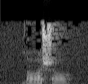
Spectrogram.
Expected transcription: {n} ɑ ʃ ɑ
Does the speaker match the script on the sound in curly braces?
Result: no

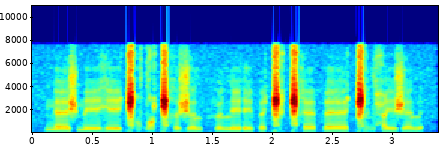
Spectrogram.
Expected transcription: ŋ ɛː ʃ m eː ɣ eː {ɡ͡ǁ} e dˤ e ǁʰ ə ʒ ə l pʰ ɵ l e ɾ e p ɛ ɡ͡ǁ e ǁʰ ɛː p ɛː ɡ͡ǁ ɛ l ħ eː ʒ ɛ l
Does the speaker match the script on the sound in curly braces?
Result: yes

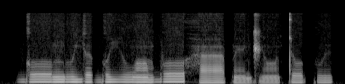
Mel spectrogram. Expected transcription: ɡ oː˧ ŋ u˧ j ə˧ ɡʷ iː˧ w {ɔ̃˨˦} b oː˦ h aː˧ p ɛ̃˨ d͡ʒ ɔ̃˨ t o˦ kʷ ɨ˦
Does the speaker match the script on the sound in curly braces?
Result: no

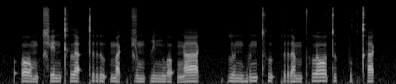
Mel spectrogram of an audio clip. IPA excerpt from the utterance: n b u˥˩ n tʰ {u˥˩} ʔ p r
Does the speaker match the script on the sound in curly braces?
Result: yes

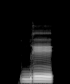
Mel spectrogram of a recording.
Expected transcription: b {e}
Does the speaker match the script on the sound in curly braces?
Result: yes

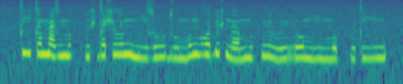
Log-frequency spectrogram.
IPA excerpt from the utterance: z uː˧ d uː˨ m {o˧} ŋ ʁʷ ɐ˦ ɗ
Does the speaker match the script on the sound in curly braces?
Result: no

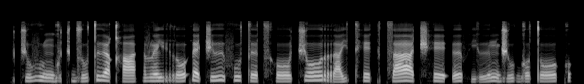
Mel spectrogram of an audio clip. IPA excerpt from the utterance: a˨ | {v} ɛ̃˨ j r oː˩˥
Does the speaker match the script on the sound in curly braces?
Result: yes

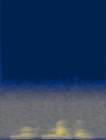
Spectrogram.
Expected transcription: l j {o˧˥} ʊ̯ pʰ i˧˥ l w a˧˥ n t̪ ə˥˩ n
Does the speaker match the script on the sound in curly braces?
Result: yes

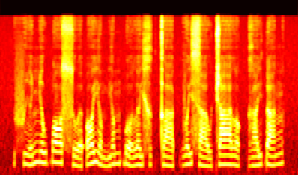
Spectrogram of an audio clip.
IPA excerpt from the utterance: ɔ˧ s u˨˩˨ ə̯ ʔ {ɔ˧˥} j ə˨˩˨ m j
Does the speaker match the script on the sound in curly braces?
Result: yes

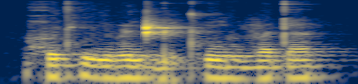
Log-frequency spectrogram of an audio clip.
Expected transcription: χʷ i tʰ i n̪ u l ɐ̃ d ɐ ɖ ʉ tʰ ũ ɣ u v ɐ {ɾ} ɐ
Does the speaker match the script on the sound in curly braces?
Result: no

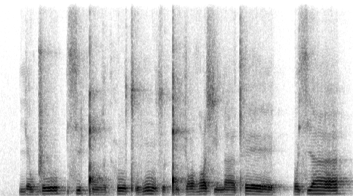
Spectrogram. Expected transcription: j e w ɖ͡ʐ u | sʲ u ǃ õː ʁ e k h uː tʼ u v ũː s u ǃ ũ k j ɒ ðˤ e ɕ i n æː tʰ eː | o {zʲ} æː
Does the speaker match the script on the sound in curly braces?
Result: no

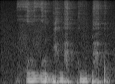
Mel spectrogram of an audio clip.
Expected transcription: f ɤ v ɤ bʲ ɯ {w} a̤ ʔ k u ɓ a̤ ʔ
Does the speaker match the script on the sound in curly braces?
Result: yes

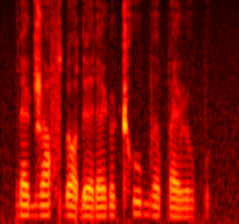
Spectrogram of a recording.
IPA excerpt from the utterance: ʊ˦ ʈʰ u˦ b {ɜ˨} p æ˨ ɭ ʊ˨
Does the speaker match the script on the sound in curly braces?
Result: yes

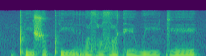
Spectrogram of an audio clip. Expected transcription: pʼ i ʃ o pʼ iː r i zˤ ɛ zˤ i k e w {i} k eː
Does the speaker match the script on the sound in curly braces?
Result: no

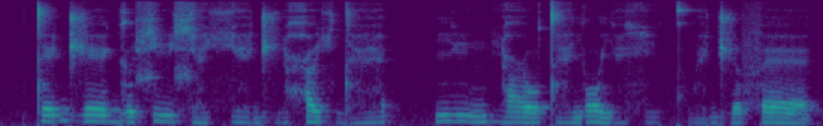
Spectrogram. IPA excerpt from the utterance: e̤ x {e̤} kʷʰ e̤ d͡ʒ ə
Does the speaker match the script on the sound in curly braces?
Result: no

